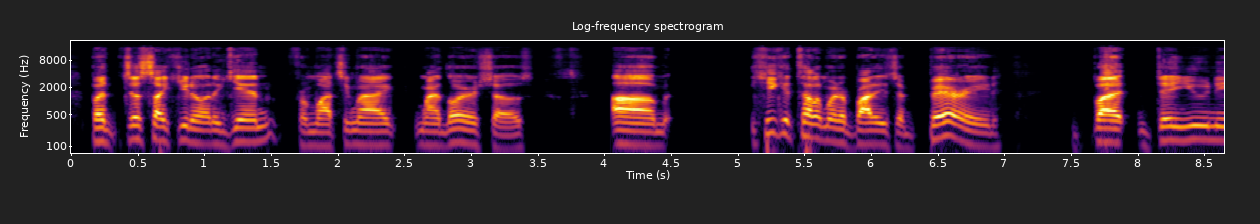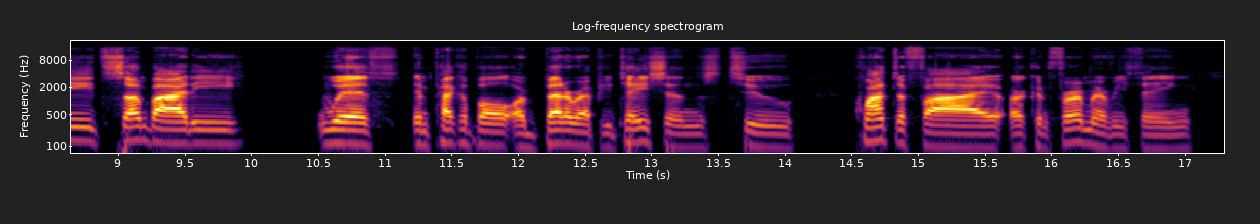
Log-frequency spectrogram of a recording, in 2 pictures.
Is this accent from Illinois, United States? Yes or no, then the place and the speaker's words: yes; Chicago, Illinois, United States; Chicago is technically my hometown 'cause I was born in Chicago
